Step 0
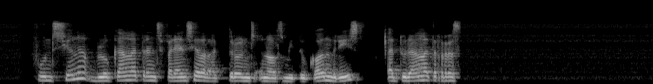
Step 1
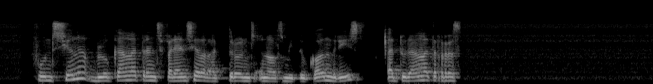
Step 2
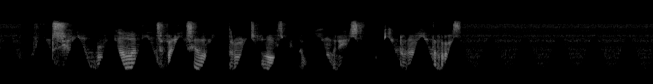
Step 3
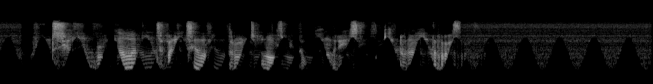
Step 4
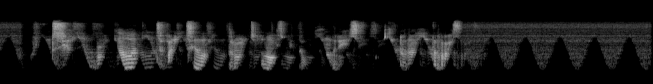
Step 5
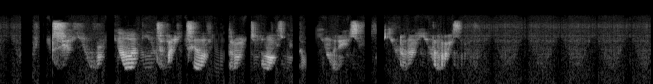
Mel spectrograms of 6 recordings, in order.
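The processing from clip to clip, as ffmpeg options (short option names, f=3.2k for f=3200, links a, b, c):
-af "acompressor=threshold=-27dB:ratio=4"
-af "asubboost=boost=5:cutoff=240,afftfilt=real='re*gte(b*sr/1024,700*pow(3600/700,0.5+0.5*sin(2*PI*2.9*pts/sr)))':imag='im*gte(b*sr/1024,700*pow(3600/700,0.5+0.5*sin(2*PI*2.9*pts/sr)))':win_size=1024:overlap=0.75,volume=1.5dB"
-af "aecho=1:1:195|390:0.0668|0.0247,volume=7.5dB"
-filter_complex "[0:a]asplit=2[a][b];[b]adelay=22,volume=-11dB[c];[a][c]amix=inputs=2:normalize=0,volume=6dB"
-af "aeval=exprs='val(0)*gte(abs(val(0)),0.00841)':c=same,aresample=22050,aresample=44100,volume=4dB"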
